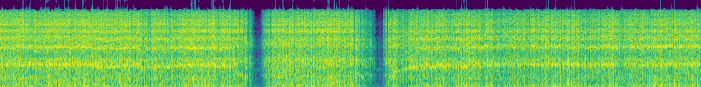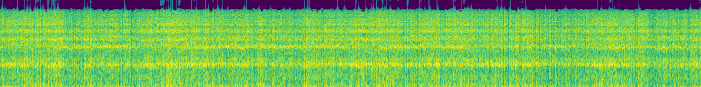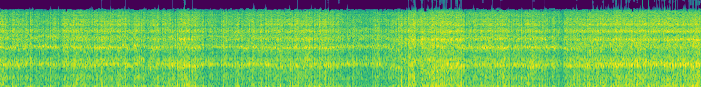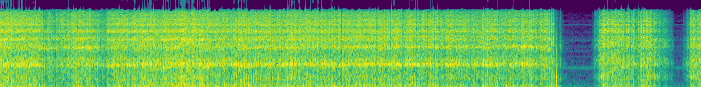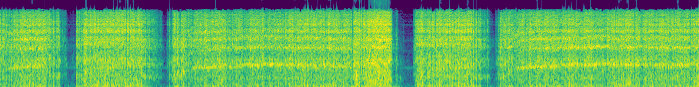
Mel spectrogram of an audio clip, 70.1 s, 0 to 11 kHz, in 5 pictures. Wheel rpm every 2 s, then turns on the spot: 210, 200, 130, 140, 190, 230, 230, 220, 230, 230, 230, 230, 240, 220, 220, 210, 220, 220, 200, 220, 210, 220, 210, 220, 240, 230, 150, 100, 120, 140, 200, 190, 120, 170, 220.
4-6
